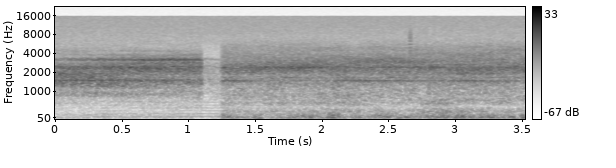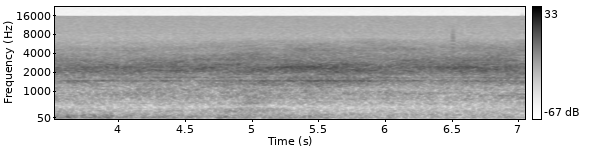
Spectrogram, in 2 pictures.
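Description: Jet engines of English Electric Lightnings, Rolls-Royce Avon turbojets, running on the runway: a steady high whine over a low rumble. The sound drops out briefly about a second in, and the rumble is heavier after it.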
